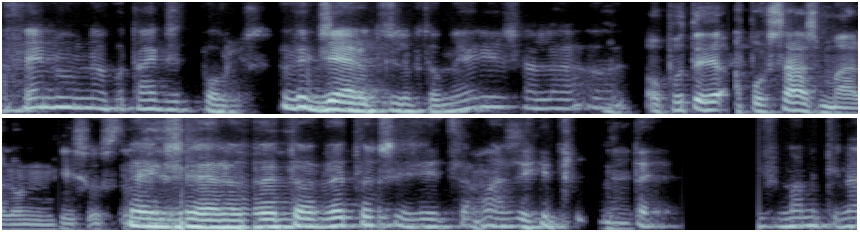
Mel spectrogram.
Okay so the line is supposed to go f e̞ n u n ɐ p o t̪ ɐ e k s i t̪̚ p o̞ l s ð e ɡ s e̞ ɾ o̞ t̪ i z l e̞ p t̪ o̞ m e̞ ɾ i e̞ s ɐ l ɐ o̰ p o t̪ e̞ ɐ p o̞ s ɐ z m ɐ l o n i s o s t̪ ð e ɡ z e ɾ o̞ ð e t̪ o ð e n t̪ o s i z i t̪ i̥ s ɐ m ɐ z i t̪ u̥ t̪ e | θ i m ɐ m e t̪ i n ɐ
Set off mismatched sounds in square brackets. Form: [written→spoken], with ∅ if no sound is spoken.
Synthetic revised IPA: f e̞ n u n ɐ p o t̪ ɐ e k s i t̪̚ p o̞ l s ð e ɡ [s→z] e̞ ɾ o̞ t̪ i z l e̞ p t̪ o̞ m e̞ ɾ i e̞ s ɐ l ɐ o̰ p o t̪ e̞ ɐ p o̞ s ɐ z m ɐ l o n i s o s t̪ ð e ɡ z e ɾ o̞ ð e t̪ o ð e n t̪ o s i z i t̪ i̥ s ɐ m ɐ z i t̪ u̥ t̪ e | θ i m ɐ m e t̪ i n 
